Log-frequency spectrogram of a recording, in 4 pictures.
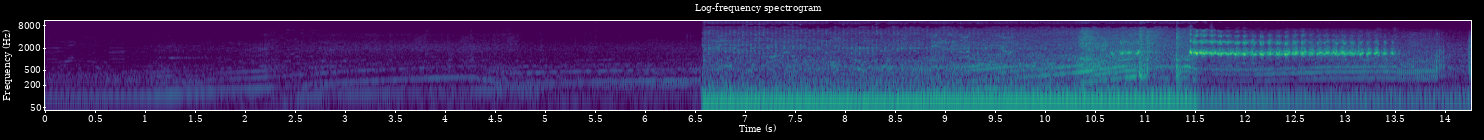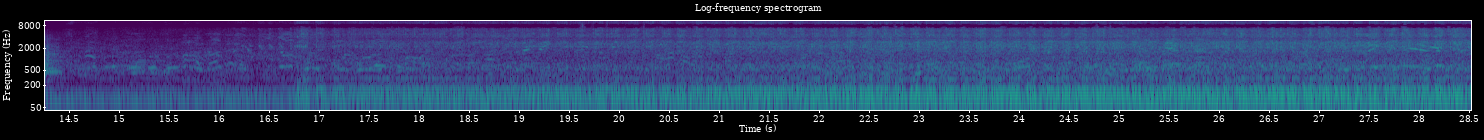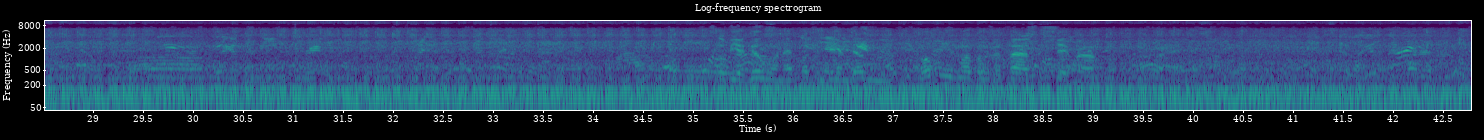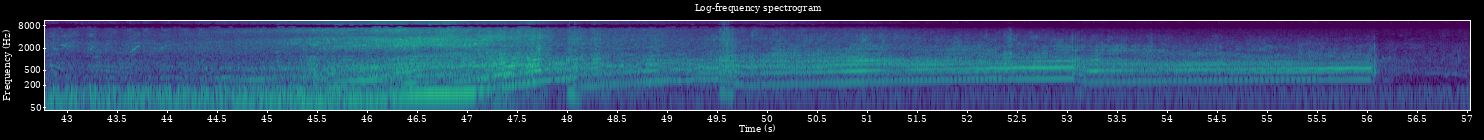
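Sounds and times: car engines rumbling and revving: 0.0 - 57.0.

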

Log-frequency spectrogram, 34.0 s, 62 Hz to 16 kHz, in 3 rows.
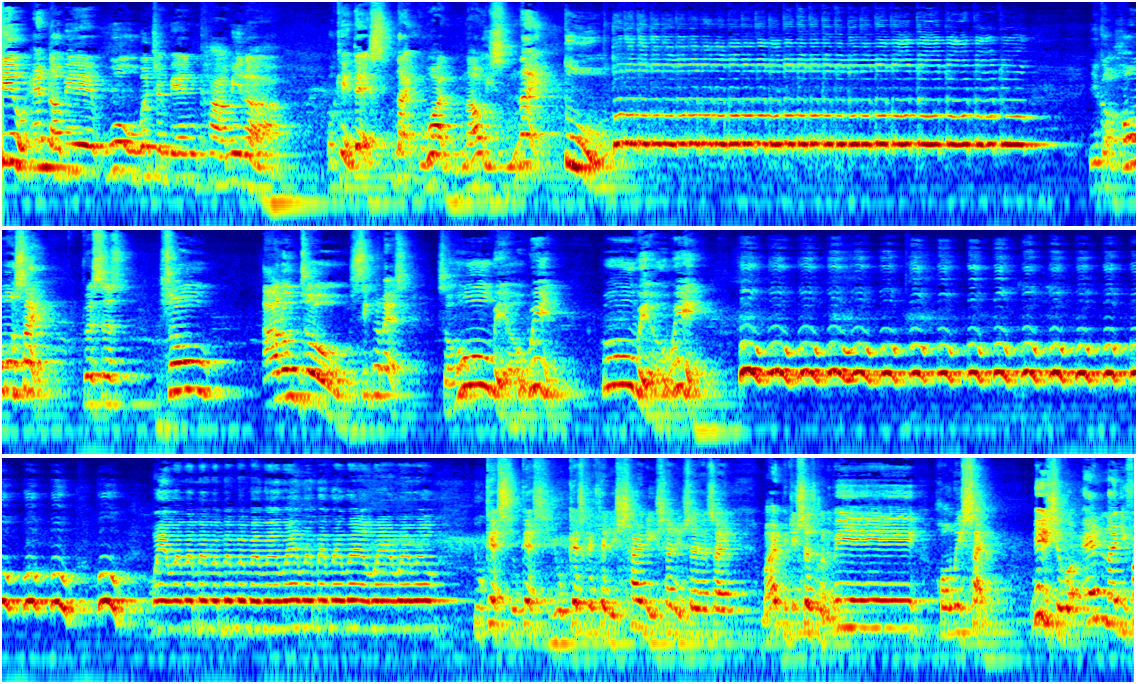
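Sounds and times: man chanting owl-like hoots: 0.0 - 34.0
man singing falsetto: 6.0 - 10.6, 18.4 - 27.3.

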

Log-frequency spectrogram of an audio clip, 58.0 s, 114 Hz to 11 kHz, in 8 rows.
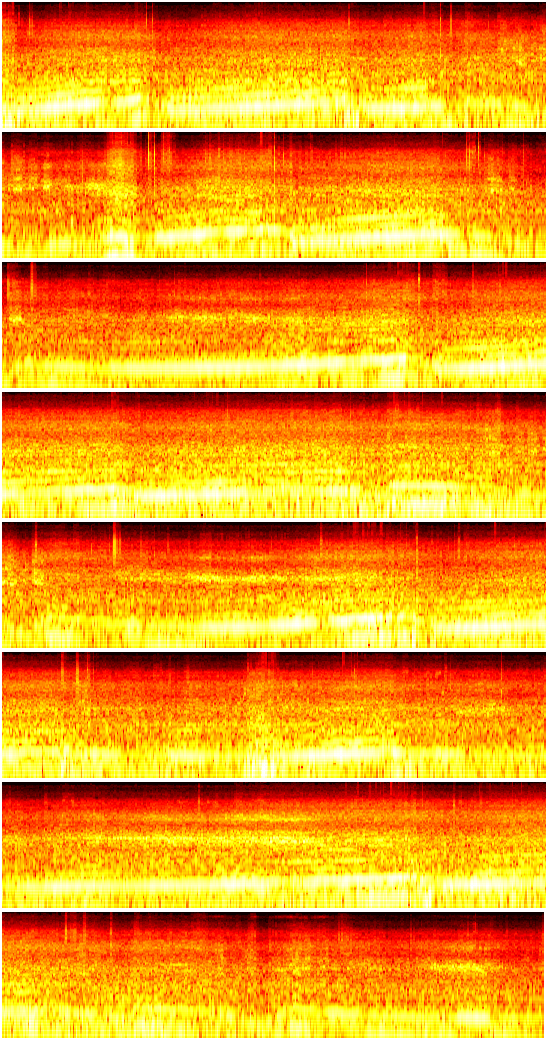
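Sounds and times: racing car engine revving: 8.1 - 13.2, 31.6 - 42.8.

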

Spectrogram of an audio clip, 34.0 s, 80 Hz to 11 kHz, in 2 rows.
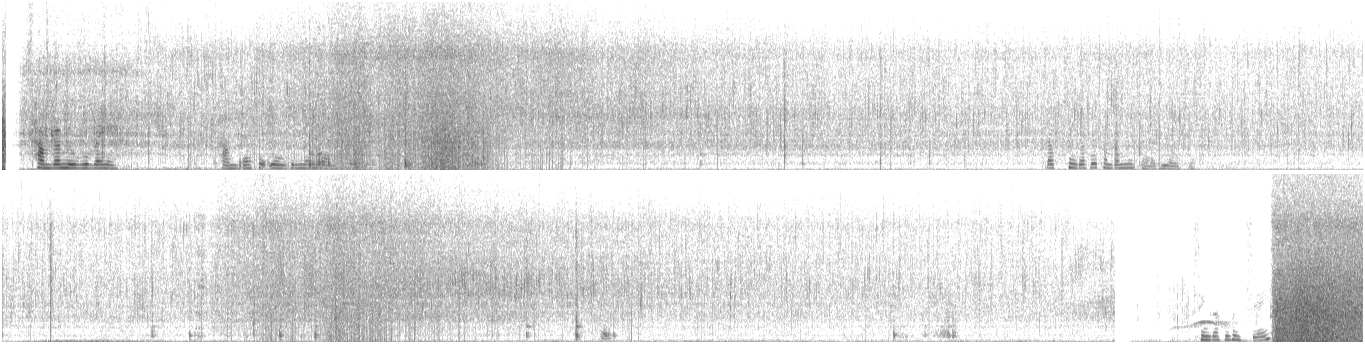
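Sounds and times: onions sizzling in hot oil: 0.0 - 31.0, 32.9 - 34.0
metal ladle scraping pan: 28.1 - 29.0.

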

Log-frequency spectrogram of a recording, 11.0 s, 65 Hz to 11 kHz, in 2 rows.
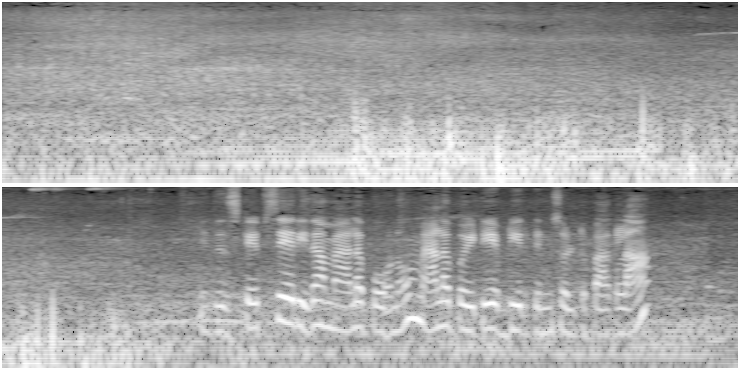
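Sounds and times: vehicle passing rumble: 0.0 - 11.0.

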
